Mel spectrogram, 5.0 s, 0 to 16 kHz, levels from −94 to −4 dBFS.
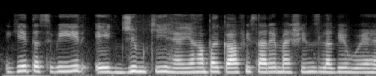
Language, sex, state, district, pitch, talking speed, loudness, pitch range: Hindi, female, Bihar, West Champaran, 210 Hz, 165 wpm, -16 LUFS, 205-225 Hz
